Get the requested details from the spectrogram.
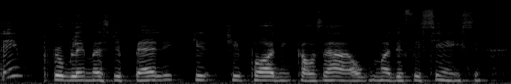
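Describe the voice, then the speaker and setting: A woman's medium-pitched voice moves at a very slow pace, its intonation monotone and flat. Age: 70s. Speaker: nutritionist. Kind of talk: interview. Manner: hesitant, many fillers.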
